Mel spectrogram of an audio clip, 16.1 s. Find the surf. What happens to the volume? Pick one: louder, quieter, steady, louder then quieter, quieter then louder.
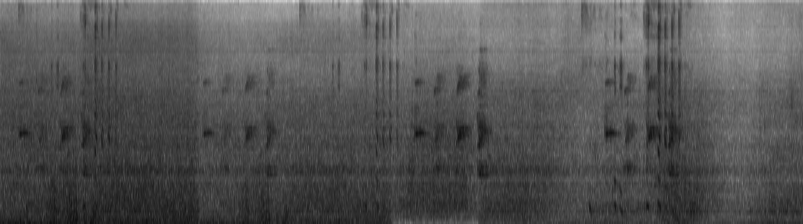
quieter.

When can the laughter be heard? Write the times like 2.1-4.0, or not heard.
0.3-2.5, 6.0-8.2, 11.6-13.8.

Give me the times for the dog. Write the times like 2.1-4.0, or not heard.
0.3-1.9, 4.0-5.6, 8.2-9.8, 12.1-13.7.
